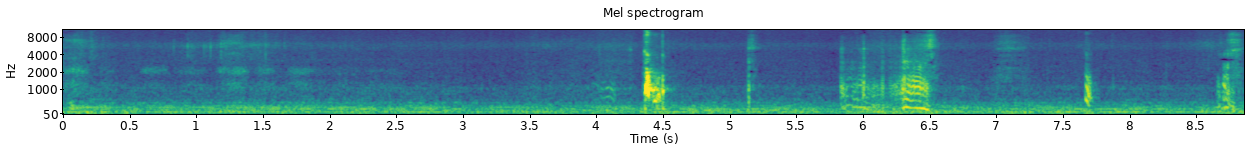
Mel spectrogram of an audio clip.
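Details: Hiccups in a 9-day-old newborn: several brief, sharp hiccup sounds at irregular intervals, with faint baby noises and background hum.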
